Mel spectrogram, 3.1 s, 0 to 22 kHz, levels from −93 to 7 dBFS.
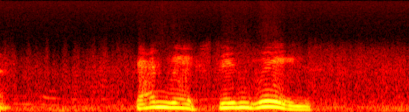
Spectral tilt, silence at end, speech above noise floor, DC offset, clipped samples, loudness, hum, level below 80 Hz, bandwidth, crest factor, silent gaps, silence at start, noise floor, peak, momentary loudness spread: -11 dB/octave; 0.75 s; 28 dB; under 0.1%; under 0.1%; -17 LUFS; none; -50 dBFS; 4.2 kHz; 14 dB; none; 0 s; -43 dBFS; -4 dBFS; 16 LU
